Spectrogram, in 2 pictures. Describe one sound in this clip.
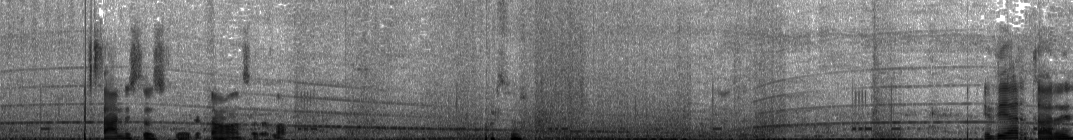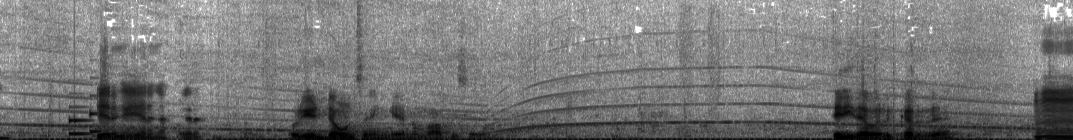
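A police siren wails up and down nearby.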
